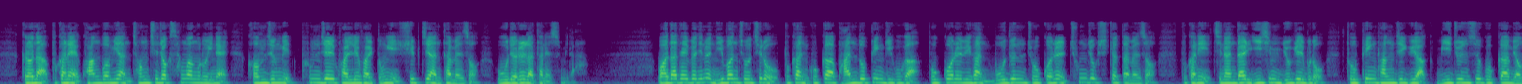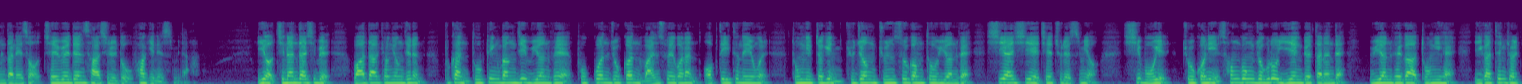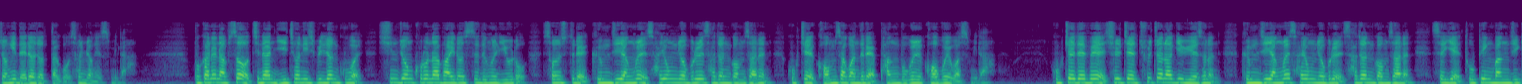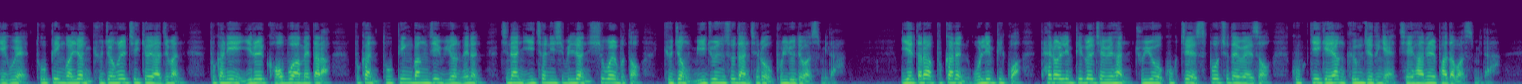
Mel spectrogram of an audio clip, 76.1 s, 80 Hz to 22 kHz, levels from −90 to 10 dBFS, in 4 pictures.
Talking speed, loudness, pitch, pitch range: 330 characters per minute, -20 LUFS, 155 Hz, 150-165 Hz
